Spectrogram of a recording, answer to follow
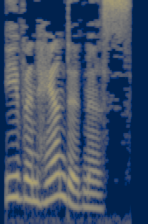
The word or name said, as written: evenhandedness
